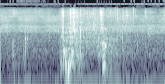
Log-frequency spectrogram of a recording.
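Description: A freshly caught fish is tossed back into the water on a fishing trip, giving a sharp splash followed by a smaller slosh over faint background noise.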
